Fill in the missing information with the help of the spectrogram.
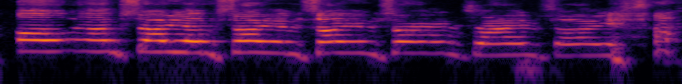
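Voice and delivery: high, wailing mock sobbing sorry; retold crying apology. Castaway crying to his friend after eel bite, high wailing sorry. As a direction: beg forgiveness, weeping high. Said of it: "he starts to cry".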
